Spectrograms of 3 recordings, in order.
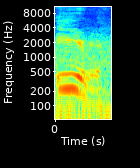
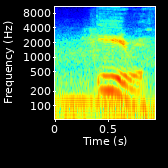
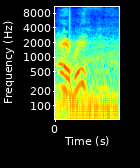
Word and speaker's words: Erith: up we are in eth as you can see it's spelled e r i t h but has pronounced eth not erth eth this is the third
